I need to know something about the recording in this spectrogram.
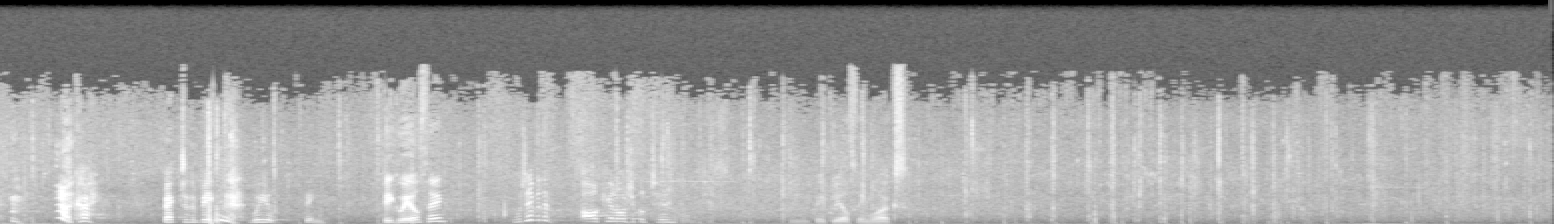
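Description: Footsteps patter quickly over grass and stone.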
